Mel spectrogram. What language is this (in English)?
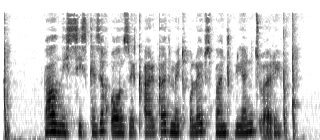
Georgian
